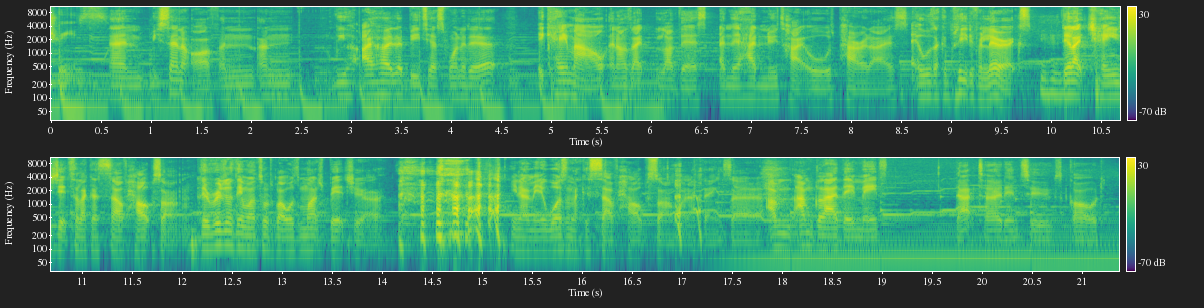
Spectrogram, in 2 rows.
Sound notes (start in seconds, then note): 14.4 interviewer laughs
